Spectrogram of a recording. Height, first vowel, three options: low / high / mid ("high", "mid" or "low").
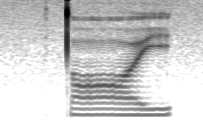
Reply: mid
